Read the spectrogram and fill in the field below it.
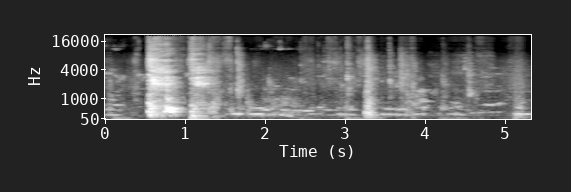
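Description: Two short, loud coughs from an adult, followed by quiet talking in a small room.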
